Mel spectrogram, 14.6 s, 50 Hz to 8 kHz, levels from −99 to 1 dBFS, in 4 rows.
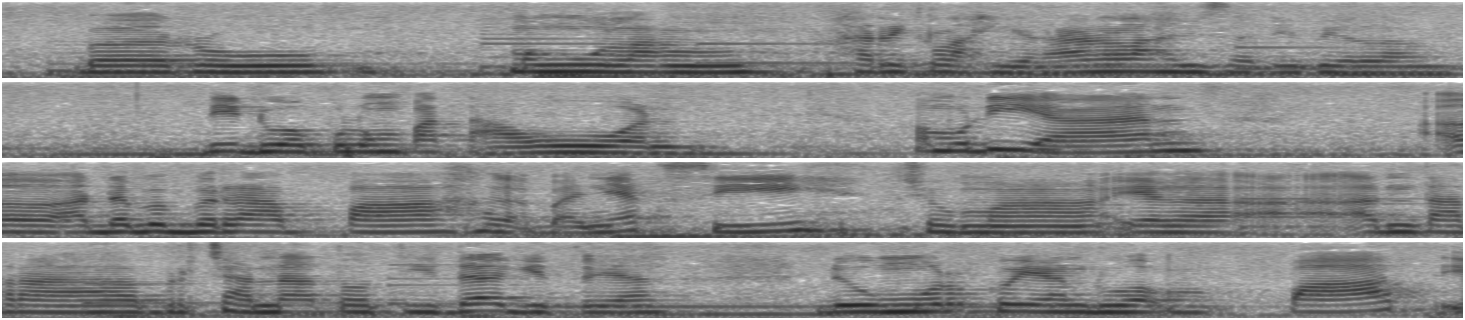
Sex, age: female, 20-39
